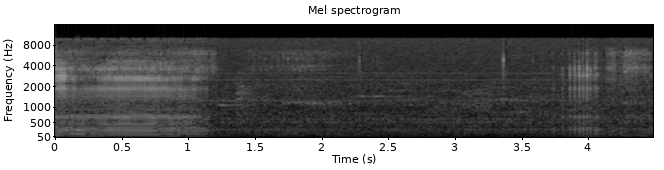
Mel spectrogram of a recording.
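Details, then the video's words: Snoring bulldog named Oliver, asleep and dreaming, opens with a loud, rattling snore lasting about a second, then a quiet pause and faint breathy sounds. "Meu bulldog roncando"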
